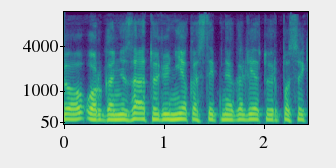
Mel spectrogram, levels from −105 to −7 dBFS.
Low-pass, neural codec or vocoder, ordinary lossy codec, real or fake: 10.8 kHz; none; Opus, 24 kbps; real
